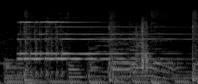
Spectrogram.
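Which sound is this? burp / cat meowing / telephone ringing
telephone ringing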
